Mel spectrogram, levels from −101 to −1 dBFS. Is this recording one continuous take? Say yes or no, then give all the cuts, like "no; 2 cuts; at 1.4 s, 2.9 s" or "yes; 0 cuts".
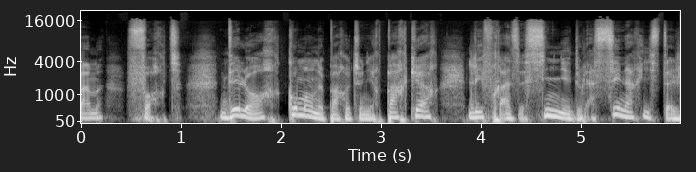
yes; 0 cuts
